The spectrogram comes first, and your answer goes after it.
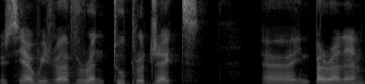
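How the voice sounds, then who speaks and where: A woman speaks with a French accent at medium pitch. Her pace is moderate. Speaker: client project manager. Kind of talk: conference Q&A.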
